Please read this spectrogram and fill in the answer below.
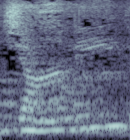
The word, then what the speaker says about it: Joni: It was a tearjerker about, it was called Johnny, but it's spelled J-O-N-I, about a girl who dove off and broke her neck and drew things with her mouth.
